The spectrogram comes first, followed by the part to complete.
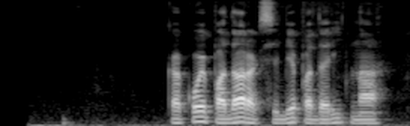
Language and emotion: Russian, neutral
